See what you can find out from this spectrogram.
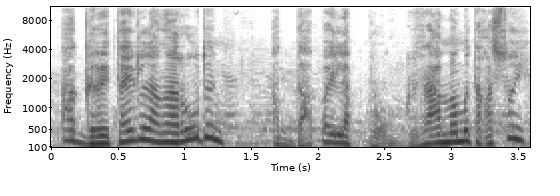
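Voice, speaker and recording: A man's voice: high voice, huge pitch swings, normal speed. A man acting an impatient, money-minded grumbler in a comedy audio drama, whiny.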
